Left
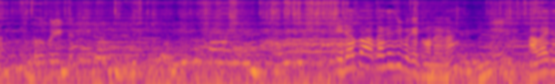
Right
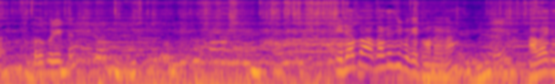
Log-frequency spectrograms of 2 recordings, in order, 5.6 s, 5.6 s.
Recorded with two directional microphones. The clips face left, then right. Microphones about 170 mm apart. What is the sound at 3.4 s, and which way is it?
Speech, 20° right (ahead or behind).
